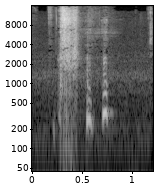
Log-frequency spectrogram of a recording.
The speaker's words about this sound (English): It's a random pigeon.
